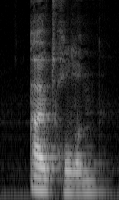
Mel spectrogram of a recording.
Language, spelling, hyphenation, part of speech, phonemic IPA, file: Dutch, uithollen, uit‧hol‧len, verb, /ˈœy̯tˌɦɔ.lə(n)/, Nl-uithollen.ogg
- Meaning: to hollow out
